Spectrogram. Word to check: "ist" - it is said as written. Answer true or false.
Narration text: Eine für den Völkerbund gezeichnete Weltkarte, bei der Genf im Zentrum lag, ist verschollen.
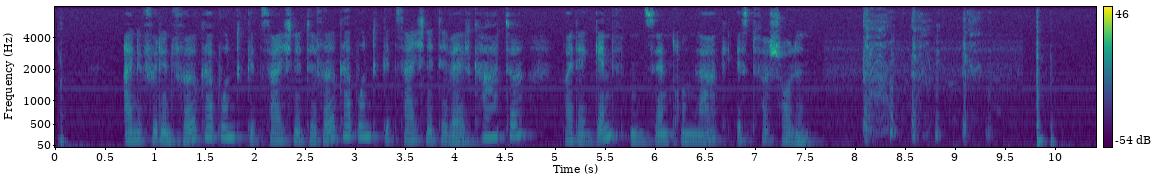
true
